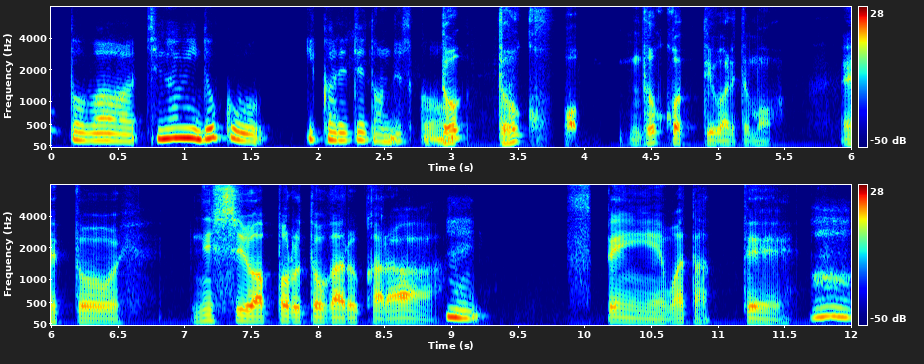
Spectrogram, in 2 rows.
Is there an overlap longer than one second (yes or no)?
no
